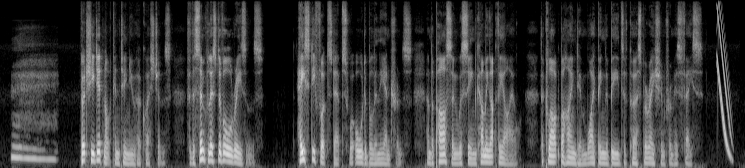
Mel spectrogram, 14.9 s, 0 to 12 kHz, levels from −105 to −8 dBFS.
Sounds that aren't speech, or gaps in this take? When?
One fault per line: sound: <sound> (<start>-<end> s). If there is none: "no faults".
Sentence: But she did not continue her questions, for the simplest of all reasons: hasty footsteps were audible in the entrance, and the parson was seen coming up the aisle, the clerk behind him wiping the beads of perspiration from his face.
sound: sigh (0.2-1.2 s)
sound: chirp (14.3-14.7 s)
